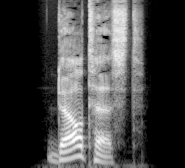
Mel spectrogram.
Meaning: inflection of dörren: 1. second-person singular preterite 2. second-person singular subjunctive II
- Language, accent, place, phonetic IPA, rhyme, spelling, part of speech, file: German, Germany, Berlin, [ˈdœʁtəst], -œʁtəst, dörrtest, verb, De-dörrtest.ogg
